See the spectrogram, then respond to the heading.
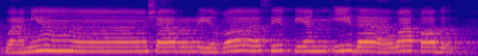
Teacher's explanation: Ini idhar namanya, dibacanya jelas, N-nya dibaca jelas. Kemudian di akhir ayatnya itu ada huruf ba yang disukunkan, apa? Qalqalah kubra. · Kasroh tain bertemu dengan huruf i atau huruf alif. Ini idhar namanya, dibacanya jelas, N-nya dibaca jelas.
